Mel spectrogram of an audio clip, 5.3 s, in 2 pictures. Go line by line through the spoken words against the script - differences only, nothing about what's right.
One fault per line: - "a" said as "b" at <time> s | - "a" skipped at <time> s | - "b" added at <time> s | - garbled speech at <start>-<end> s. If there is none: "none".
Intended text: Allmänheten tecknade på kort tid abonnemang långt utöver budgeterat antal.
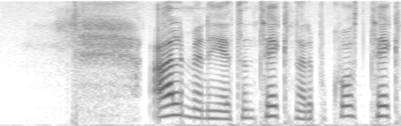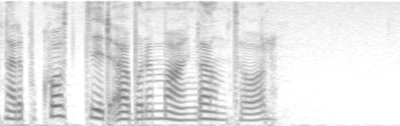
- "tid abonnemang långt utöver budgeterat" said as "tecknade på kort tid abonnemang" at 2.5 s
